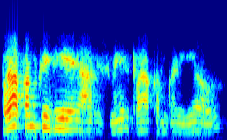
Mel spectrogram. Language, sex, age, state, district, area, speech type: Hindi, male, 60+, Uttar Pradesh, Prayagraj, rural, conversation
